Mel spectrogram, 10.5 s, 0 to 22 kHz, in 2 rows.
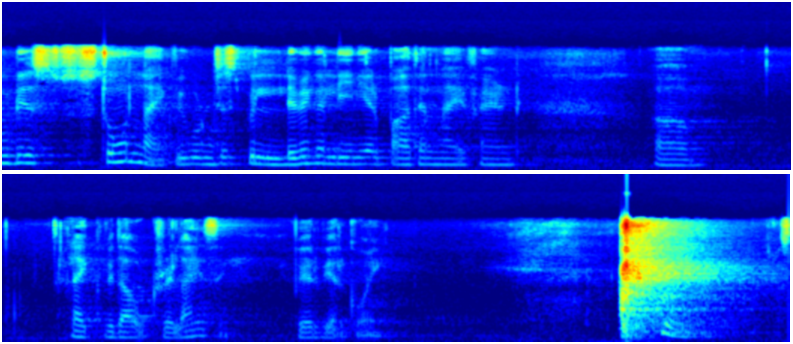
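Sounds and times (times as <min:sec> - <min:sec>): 
speech: 0:00.1 - 0:03.6, 0:04.4 - 0:04.8, 0:05.7 - 0:08.0, 0:09.6 - 0:10.5
loud sudden sneeze: 0:09.4 - 0:10.3.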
